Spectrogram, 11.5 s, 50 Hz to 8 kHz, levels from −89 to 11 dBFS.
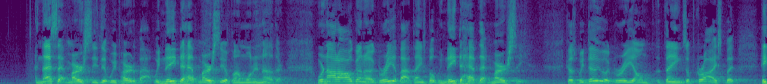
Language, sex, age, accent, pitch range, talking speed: English, male, 40-59, American, 145-185 Hz, 220 wpm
